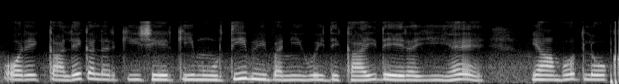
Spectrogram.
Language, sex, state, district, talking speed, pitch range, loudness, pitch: Hindi, male, Rajasthan, Jaipur, 185 wpm, 205-225 Hz, -13 LUFS, 215 Hz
